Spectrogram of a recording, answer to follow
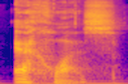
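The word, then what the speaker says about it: Ehwaz: a little controversial uh this is going to be Equus so it's going to be a short e again as in like exit or entrance entry sometimes it gets mixed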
